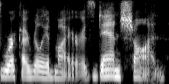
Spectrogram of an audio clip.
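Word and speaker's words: Dan Chaon: And another writer whose work I really admire is Dan Shawn. It's spelled like chaos, but with an N.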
